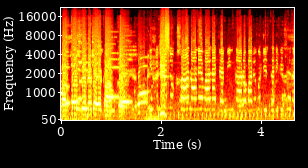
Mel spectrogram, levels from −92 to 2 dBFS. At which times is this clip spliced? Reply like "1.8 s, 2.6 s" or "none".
1.8 s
